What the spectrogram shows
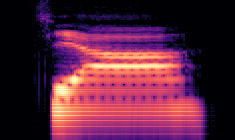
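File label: "jia", Chinese; Nihao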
